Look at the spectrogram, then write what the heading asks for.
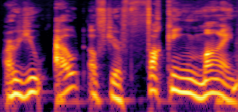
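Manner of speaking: incredulous outburst, pitch leaping up; retold anger. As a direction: re-enact being outraged at the salesman. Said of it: "I was so angry".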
